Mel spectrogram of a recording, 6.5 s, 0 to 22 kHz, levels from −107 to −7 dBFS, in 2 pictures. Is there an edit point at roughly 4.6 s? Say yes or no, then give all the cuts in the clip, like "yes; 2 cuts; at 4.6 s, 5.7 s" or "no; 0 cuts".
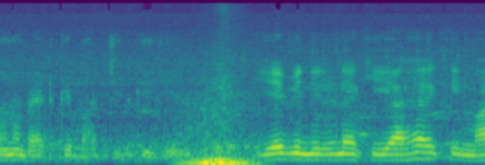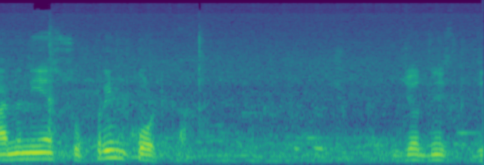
no; 1 cut; at 1.4 s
